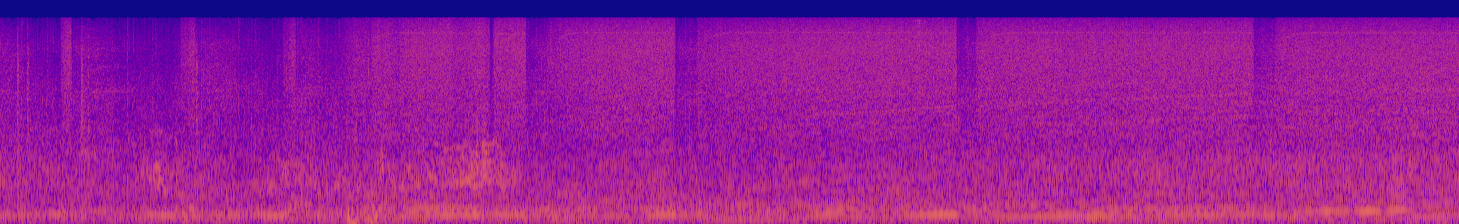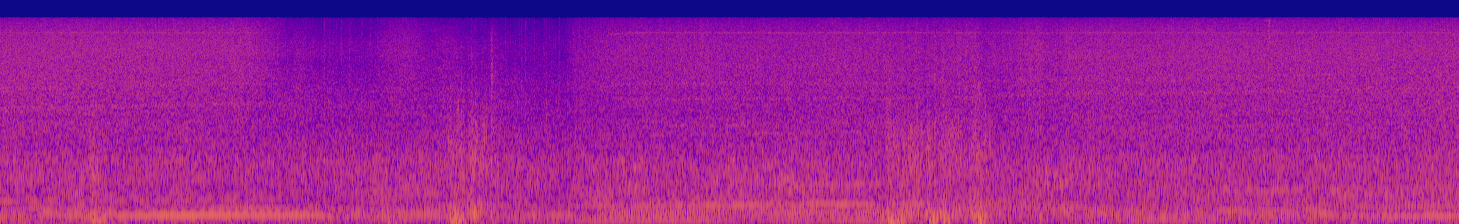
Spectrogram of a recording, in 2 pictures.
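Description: A car engine roars and revs up and down through its gears.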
